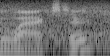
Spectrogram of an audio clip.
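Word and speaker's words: Waechter: There's Henry Waxter. Don't think we're crazy in the way we pronounce it. That's the way he wants us to say it. Waxter. Just like it was W-A-X-T-E-R.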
